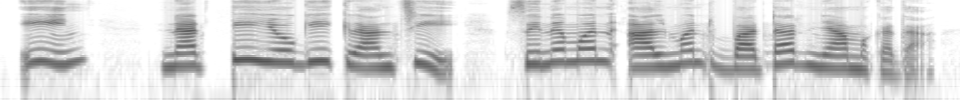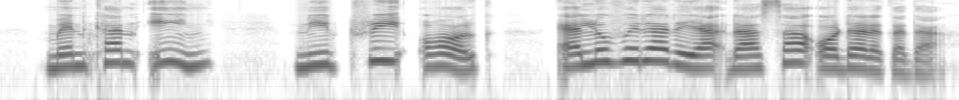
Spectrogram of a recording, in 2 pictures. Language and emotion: Santali, neutral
